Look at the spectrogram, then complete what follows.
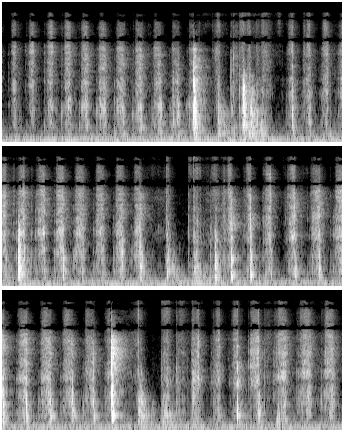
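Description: Ink pad dabbed again and again along the cut edges of paper, about five light taps a second, with a few sharper knocks about two seconds in and near the end.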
